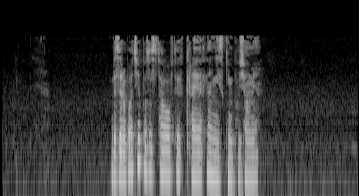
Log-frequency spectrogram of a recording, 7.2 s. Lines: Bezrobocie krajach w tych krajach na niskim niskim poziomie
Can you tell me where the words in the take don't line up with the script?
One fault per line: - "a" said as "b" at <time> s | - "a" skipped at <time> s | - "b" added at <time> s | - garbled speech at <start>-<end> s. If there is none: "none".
- "krajach" said as "pozostało" at 2.8 s
- "niskim" skipped at 4.7 s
